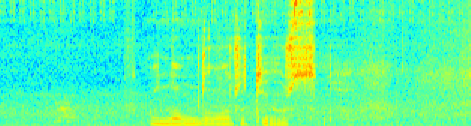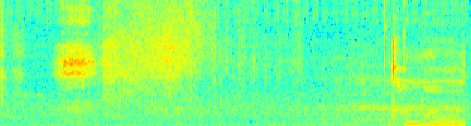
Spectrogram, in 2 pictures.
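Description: A young woman speaks in a tearful, shaky voice close by.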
